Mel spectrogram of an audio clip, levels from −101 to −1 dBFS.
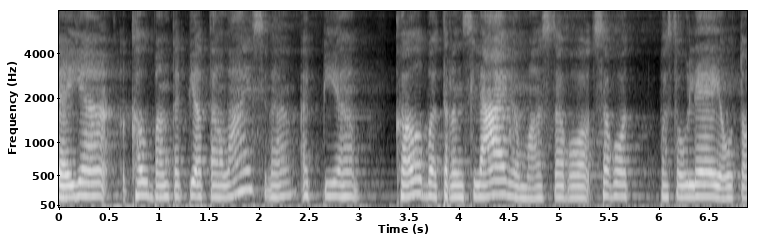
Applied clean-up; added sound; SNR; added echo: none; none; none; reverberation time 1.7 s.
